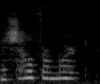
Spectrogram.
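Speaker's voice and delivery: soft, teasing, playful half-whisper. Greeting a viewer after promising not to tell: mock half-whisper. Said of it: "We'll say it very quietly".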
